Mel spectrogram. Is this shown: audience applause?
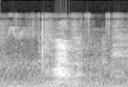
no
